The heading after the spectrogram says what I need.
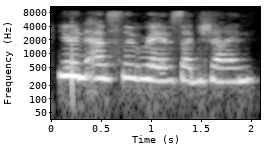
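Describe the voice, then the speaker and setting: A woman voicing a gentle, sweet young goddess. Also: sits high.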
